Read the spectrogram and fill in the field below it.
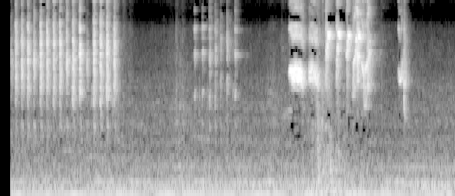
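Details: Lovebirds in a breeding cage: rapid bursts of harsh, high chirps in quick series, then a louder shrill chattering run of squeaky notes, over a steady low hum.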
